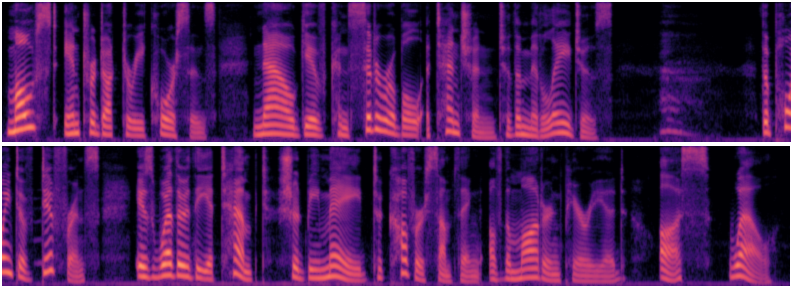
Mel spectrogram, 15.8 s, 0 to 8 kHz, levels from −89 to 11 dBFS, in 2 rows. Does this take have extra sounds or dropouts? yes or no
yes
